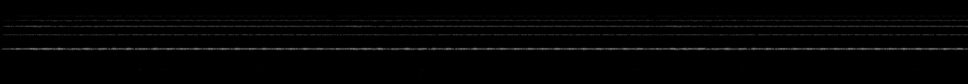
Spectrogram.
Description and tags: Strings in C# made with DSK Strings VST plugin with Ableton
drone, softsynth, strings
